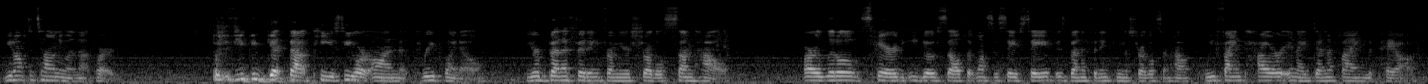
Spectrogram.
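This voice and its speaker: Woman teaching a workshop, kinda low mellow voice, says like a lot, faint hum behind. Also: fairly even intonation, brisk, poor audio. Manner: warm guiding, lots of "like" fillers. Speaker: EFT instructor for massage therapists.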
